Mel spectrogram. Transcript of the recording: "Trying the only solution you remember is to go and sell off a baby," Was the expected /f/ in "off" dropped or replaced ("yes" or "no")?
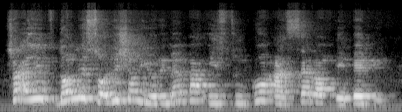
yes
